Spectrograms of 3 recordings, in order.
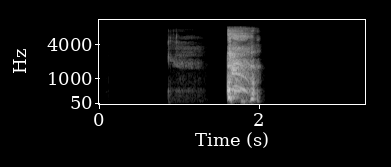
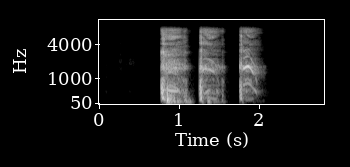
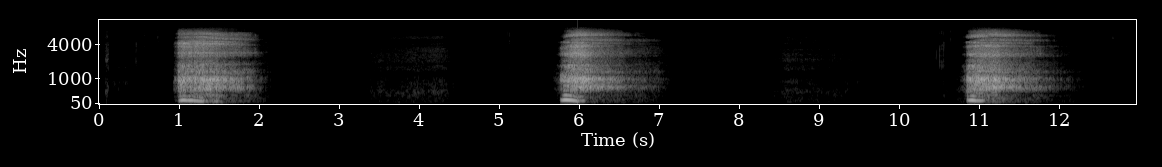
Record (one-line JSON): {"cough_length": "3.3 s", "cough_amplitude": 10957, "cough_signal_mean_std_ratio": 0.23, "three_cough_length": "2.8 s", "three_cough_amplitude": 12893, "three_cough_signal_mean_std_ratio": 0.38, "exhalation_length": "13.0 s", "exhalation_amplitude": 2162, "exhalation_signal_mean_std_ratio": 0.34, "survey_phase": "beta (2021-08-13 to 2022-03-07)", "age": "18-44", "gender": "Female", "wearing_mask": "No", "symptom_none": true, "smoker_status": "Never smoked", "respiratory_condition_asthma": false, "respiratory_condition_other": false, "recruitment_source": "REACT", "submission_delay": "2 days", "covid_test_result": "Negative", "covid_test_method": "RT-qPCR", "influenza_a_test_result": "Negative", "influenza_b_test_result": "Negative"}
